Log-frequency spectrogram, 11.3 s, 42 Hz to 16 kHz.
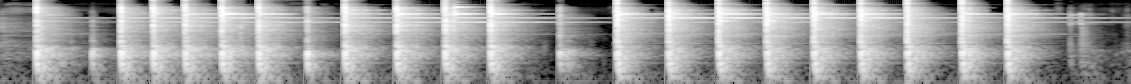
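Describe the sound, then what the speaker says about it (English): A claw hammer striking a metal brake part on a Coleman 125EX rear brake, about twenty sharp ringing blows in a steady rhythm with a brief pause midway, close and loud. "We'll just get the old claw hammer out."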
